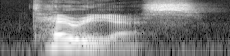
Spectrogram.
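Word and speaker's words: pteruges: He said, Evil's costume, Terries. And this is spelled Terruges.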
